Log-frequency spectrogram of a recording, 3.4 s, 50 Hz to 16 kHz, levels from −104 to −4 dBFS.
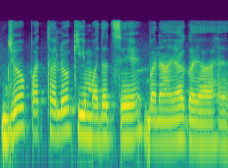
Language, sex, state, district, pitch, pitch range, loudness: Hindi, male, Jharkhand, Garhwa, 145 Hz, 125-165 Hz, -13 LUFS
